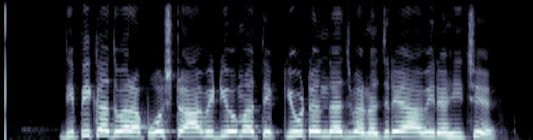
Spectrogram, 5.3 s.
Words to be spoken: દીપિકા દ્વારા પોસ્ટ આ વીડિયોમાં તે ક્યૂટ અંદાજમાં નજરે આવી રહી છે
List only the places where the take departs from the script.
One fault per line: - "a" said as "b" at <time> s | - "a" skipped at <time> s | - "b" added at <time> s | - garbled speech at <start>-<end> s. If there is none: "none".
none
